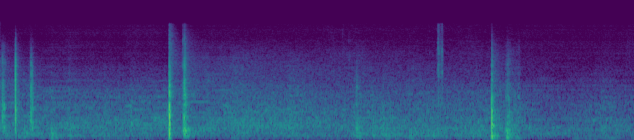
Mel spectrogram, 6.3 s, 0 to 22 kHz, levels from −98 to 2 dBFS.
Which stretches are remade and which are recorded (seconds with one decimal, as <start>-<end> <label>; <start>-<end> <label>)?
0.0-2.3 remade; 2.3-5.2 recorded; 5.2-6.3 remade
